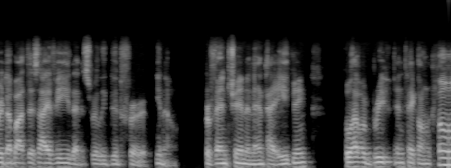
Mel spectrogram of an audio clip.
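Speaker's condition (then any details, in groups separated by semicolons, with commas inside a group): No condition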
